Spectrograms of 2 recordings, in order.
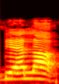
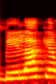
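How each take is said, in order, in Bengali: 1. প্রথম স্বরধ্বনিটি একটি খোলা 'a' ধ্বনি। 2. প্রথম স্বরধ্বনিটি একটি 'e' ধ্বনি।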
